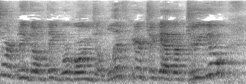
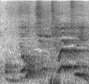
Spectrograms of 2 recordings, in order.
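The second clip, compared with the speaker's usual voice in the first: sharp, raised voice pulling away; angry warning; 6 semitones higher, 3 dB louder than usual. Acted. Wife pulling away from her husband, angry and raised. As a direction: fend him off angrily.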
